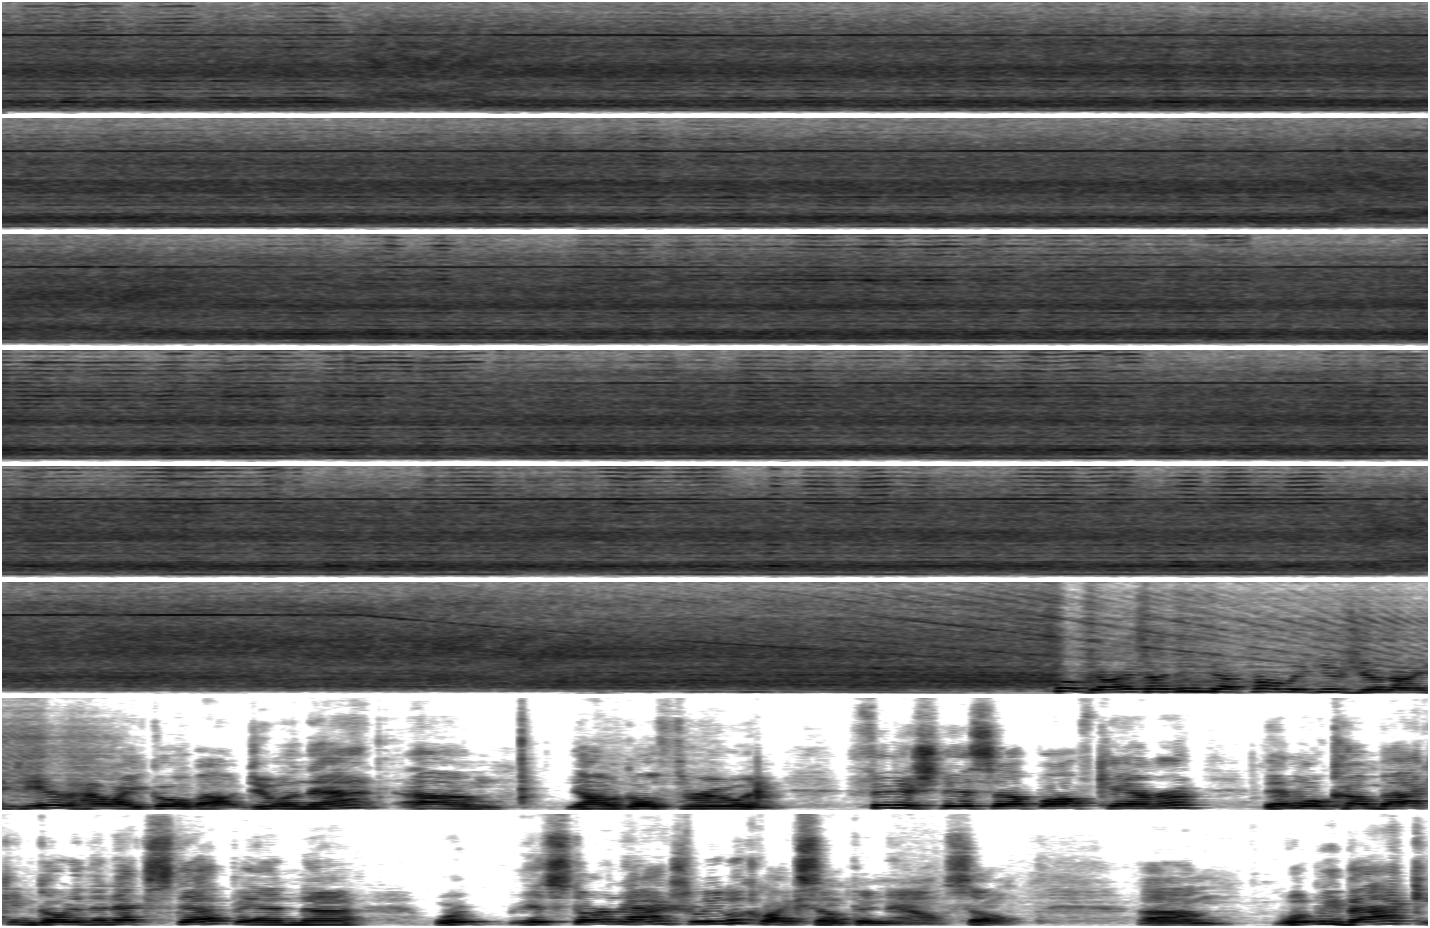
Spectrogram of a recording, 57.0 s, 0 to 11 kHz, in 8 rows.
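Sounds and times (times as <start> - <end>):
router whining: 0.0 - 43.6
router bit cutting wood: 0.0 - 46.7.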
